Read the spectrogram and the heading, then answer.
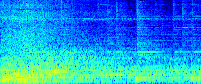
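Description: A car engine starting up and running at a steady, fairly loud level, its low hum rising in pitch partway through as it revs, with no voices.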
